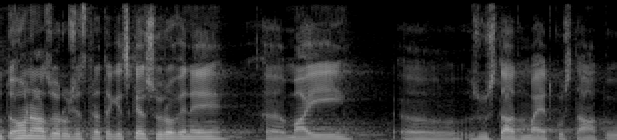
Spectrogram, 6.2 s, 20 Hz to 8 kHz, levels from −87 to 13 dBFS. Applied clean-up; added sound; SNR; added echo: none; none; none; none.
